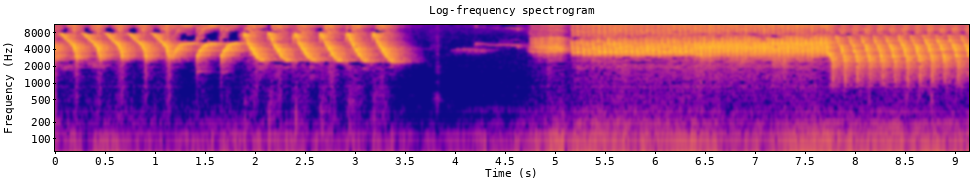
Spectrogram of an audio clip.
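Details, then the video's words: Canary tutor song for training other birds. A chain of downslurred whistles stops for about a second, then a long intense buzzy trill turns into fast rolling pulses. "SUARA KENARI GACOR UNTUK MASTERAN | Canary Bird Training"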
